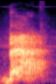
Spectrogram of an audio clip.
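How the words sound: The word is said in a happy way. "You should say it happy"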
